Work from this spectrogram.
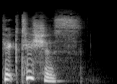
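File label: "fictitious", English, British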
